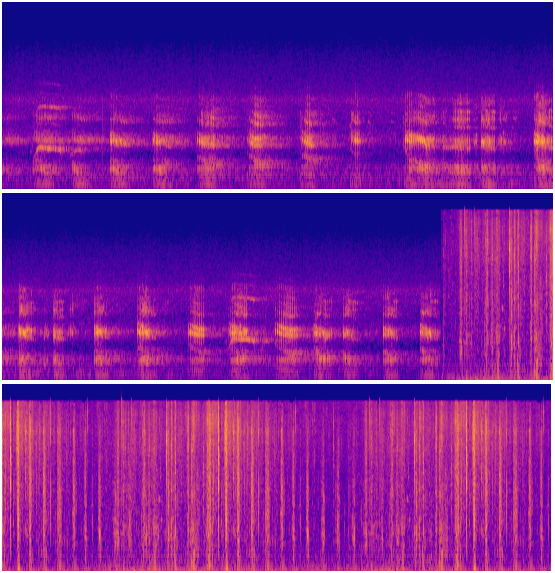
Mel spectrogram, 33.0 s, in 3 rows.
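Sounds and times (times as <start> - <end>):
deer groaning: 19.8 - 33.0.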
